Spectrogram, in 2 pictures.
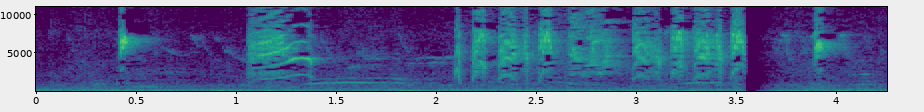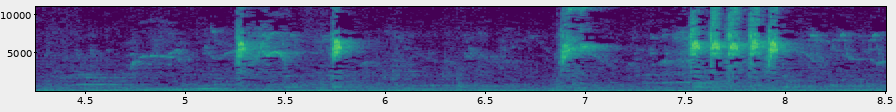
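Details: Crested Jay (sogon) singing as a lure to provoke rival birds: isolated piercing high notes, a dense chattering burst, more single calls, and a fast ringing trill at the end.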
